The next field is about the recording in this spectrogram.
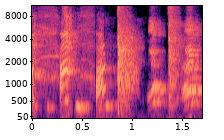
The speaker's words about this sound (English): Wait, see, I travel with my own applause. Can you hear that? I travel with my own applause. Okay. You have to clap for yourself sometimes.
